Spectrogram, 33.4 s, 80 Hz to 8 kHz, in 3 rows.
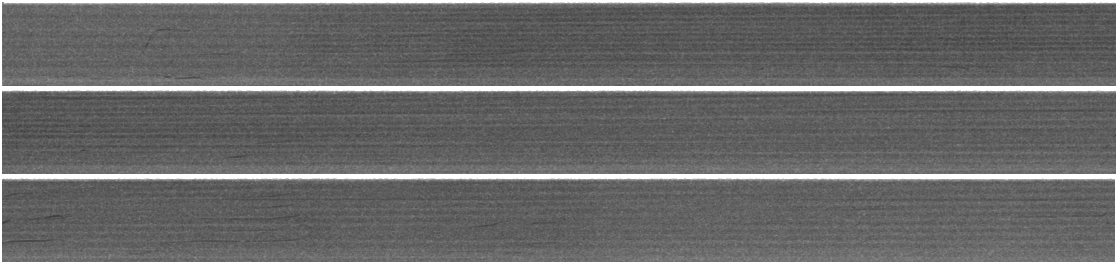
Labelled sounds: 22.1	22.8	killer whale, 1.6 to 4.0 kHz

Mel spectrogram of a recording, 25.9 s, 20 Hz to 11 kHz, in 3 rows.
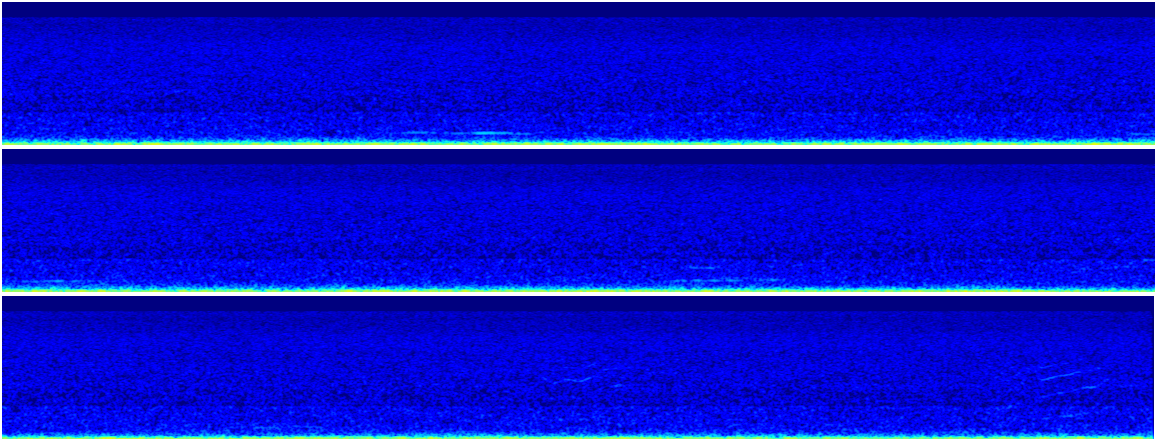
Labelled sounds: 21.4	21.8	humpback whale, 1.4 to 1.6 kHz
25.1	25.7	humpback whale, 1.2 to 1.9 kHz

